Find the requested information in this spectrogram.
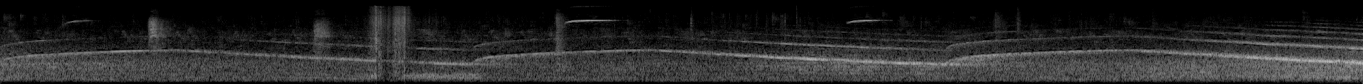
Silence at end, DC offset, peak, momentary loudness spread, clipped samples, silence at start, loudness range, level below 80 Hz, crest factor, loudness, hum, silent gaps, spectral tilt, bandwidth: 0 s; under 0.1%; -14 dBFS; 13 LU; under 0.1%; 0 s; 7 LU; -88 dBFS; 18 dB; -30 LUFS; none; none; 0 dB/octave; 16.5 kHz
